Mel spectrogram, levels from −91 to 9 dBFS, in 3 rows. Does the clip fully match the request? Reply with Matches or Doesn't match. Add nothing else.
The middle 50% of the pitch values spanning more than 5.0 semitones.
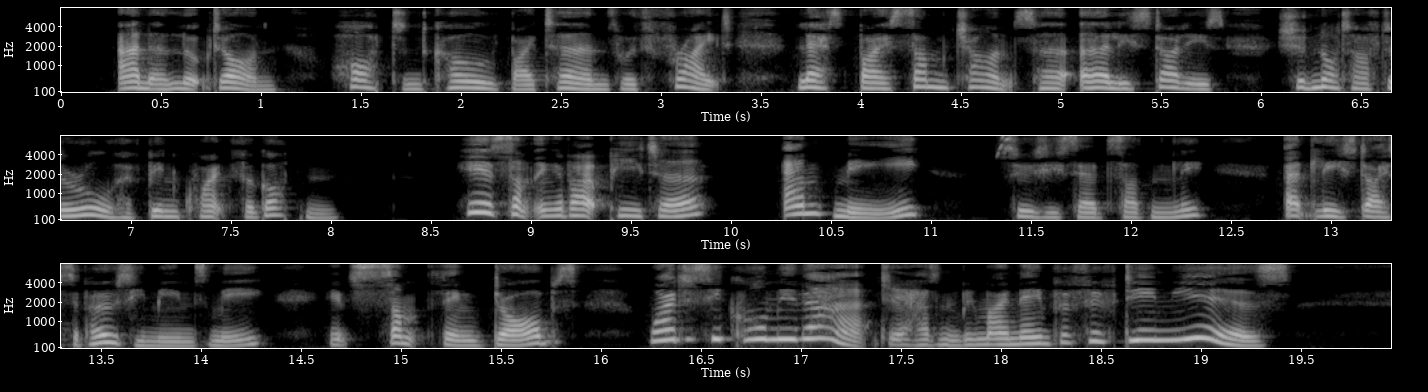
Matches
